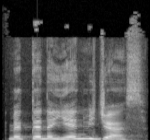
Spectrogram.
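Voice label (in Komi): мед тэнӧ ен видзас, Komi, female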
